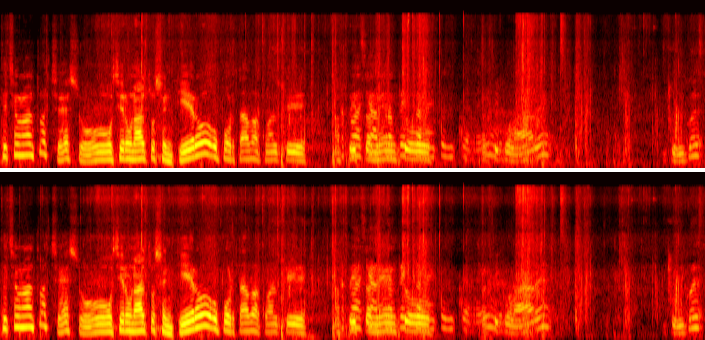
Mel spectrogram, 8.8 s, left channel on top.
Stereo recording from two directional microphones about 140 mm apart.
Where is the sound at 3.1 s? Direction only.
30° right (ahead or behind).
